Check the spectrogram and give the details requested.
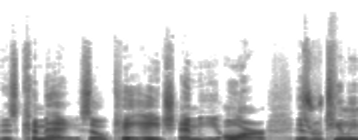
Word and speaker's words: Khmer: pronounced that way and the only reason why we say khmer is a legacy of french colonialism qvr stands on colonialism and the way the word is actually said is kame so k-h-m-e-r is routinely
